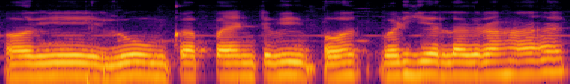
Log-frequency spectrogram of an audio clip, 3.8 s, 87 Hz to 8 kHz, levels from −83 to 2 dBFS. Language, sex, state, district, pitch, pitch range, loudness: Hindi, male, Madhya Pradesh, Katni, 140 Hz, 135-145 Hz, -12 LUFS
